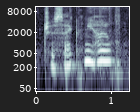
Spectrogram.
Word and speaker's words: Csikszentmihalyi: has a cool name that I can't pronounce, but it's something like Mikhail Csikszentmihalyi. Csikszentmihalyi. I can't pronounce it because I grew up in the UK and we do not value other languages appropriately. And so I only have 1.5 languages to my brain.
